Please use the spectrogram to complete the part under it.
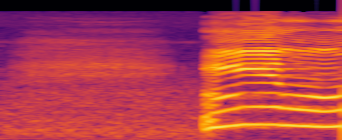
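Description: A boy chants in a loud, drawn-out voice through a microphone.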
